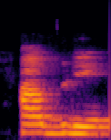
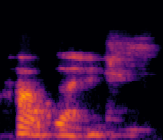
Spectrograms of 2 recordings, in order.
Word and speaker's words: Habli: is Habli, not Hablai. I'm sorry, Habli.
